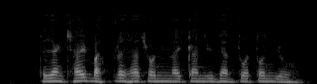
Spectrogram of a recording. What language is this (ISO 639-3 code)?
tha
